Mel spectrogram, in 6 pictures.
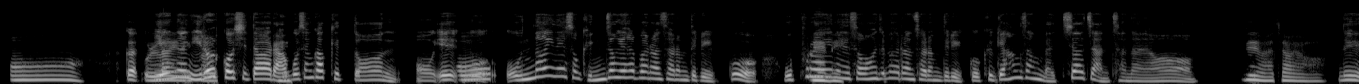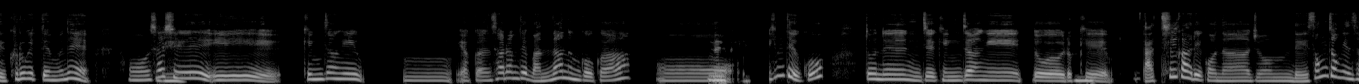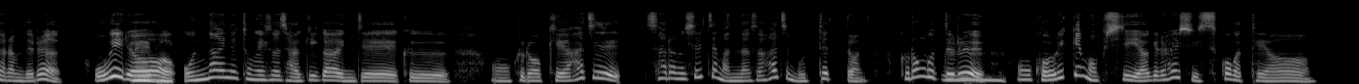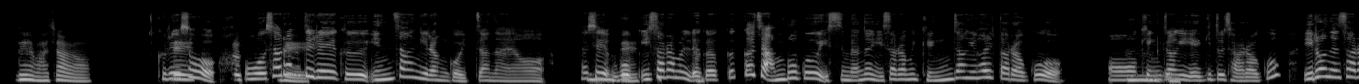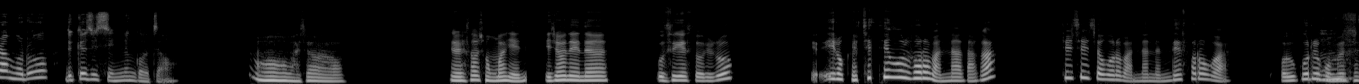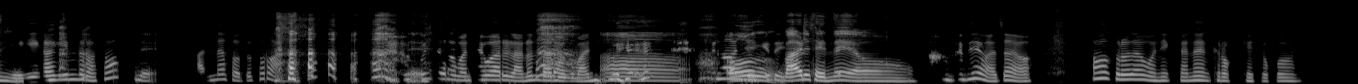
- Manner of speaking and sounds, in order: other background noise; tapping; unintelligible speech; laugh; laugh; laughing while speaking: "문자로만 대화를 나눈다라고 많이"; laugh
- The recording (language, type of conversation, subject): Korean, podcast, 요즘 스마트폰 때문에 사람들 사이의 관계가 어떻게 달라졌다고 생각하시나요?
